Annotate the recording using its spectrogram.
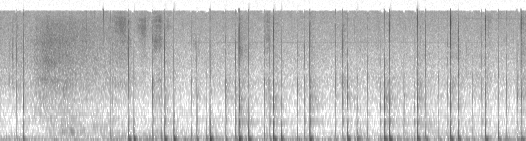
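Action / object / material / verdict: tap / small warty ornamental gourd / gourd rind / none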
